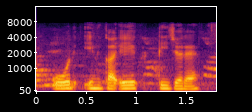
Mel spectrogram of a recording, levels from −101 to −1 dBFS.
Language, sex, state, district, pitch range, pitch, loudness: Hindi, male, Uttar Pradesh, Shamli, 130-135 Hz, 135 Hz, -16 LUFS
